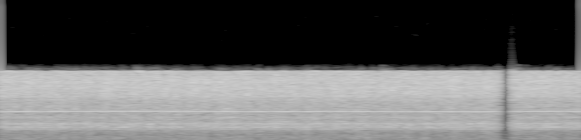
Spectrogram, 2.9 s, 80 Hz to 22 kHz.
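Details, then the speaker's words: High-speed dental handpiece with 1 mm round bur held perpendicular to the occlusal plane, continuous high-pitched whine and air hiss briefly interrupted, establishing cavity depth at the fossa of a lower first molar for Class I amalgam preparation. "this is done by the use of a round bur one millimeter in diameter the burr is put perpendicular to the occlusal plane at the depth of the Fossey"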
